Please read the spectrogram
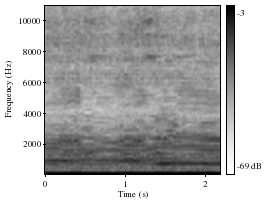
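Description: Wahl Figura cordless lithium-ion horse clipper running with a steady, quiet hum as its blade clips hair along a horse's jawline.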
